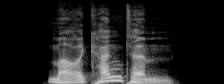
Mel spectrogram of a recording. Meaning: strong dative masculine/neuter singular of markant
- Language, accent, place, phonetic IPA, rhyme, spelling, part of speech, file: German, Germany, Berlin, [maʁˈkantəm], -antəm, markantem, adjective, De-markantem.ogg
